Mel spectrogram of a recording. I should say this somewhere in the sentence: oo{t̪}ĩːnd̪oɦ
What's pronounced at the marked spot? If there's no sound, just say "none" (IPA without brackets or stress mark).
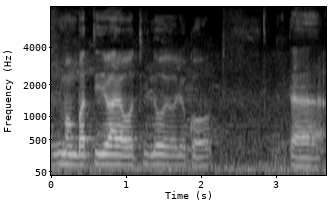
t̪ʰ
